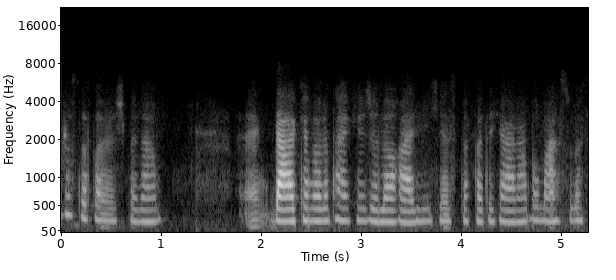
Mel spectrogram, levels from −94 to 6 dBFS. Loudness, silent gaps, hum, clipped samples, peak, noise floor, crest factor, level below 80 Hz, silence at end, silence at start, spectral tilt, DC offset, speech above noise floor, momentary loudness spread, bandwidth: -26 LUFS; none; none; under 0.1%; -4 dBFS; -59 dBFS; 24 dB; -66 dBFS; 0.05 s; 0 s; -8.5 dB/octave; under 0.1%; 33 dB; 17 LU; 5.6 kHz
